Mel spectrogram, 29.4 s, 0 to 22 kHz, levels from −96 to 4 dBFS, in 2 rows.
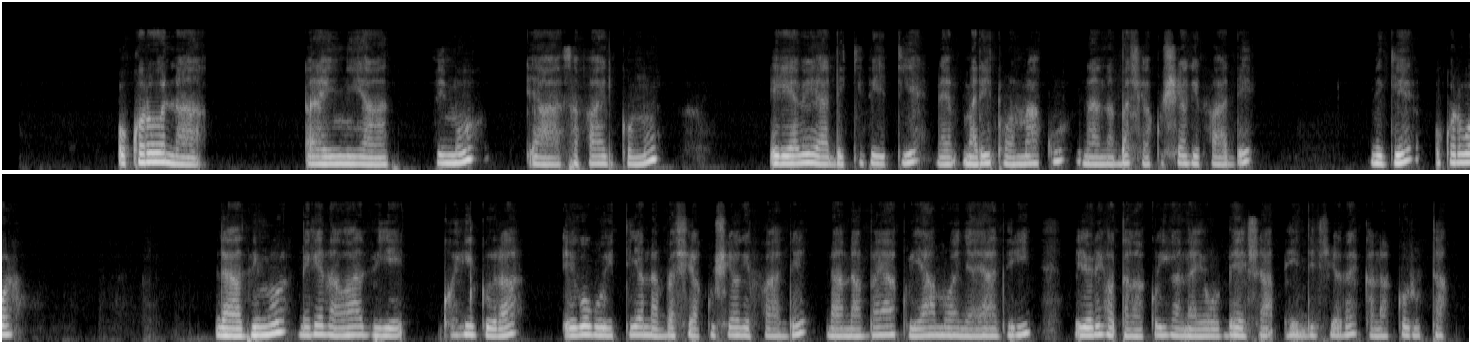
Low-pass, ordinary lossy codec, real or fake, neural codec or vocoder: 10.8 kHz; none; fake; codec, 24 kHz, 3 kbps, HILCodec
